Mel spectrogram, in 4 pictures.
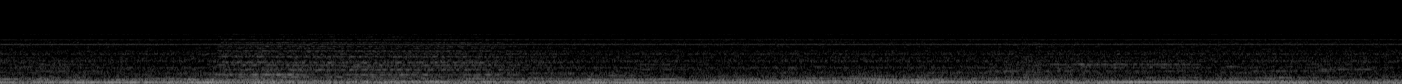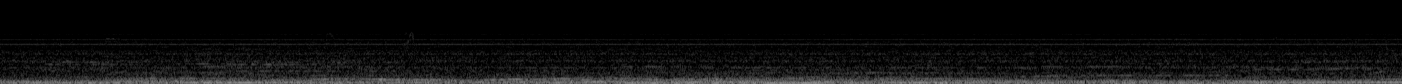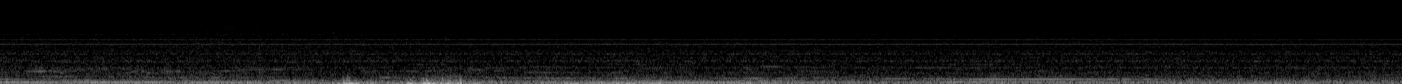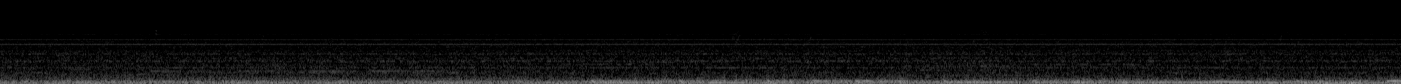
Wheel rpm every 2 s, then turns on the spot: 0, 0, 0, 0, 0, 0, 0, 0, 0, 0, 0, 0, 0, 0, 0, 0, 0, 0, 0, 0, 0, 0, 0, 0, 0, 0, 0, 0.
none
